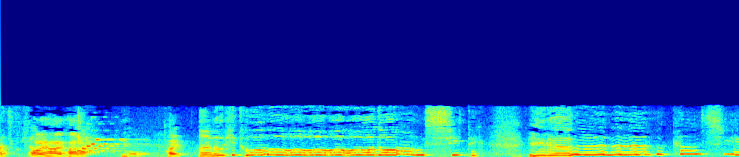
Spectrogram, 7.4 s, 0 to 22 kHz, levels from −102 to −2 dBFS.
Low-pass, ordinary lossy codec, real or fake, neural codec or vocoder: 7.2 kHz; MP3, 32 kbps; real; none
